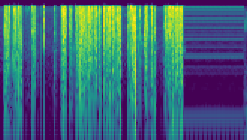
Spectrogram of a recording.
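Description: Loud static-like hiss that cuts out briefly several times and stops abruptly near the end.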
